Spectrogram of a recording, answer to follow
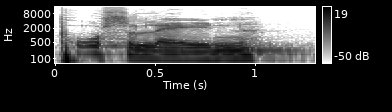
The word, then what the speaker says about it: porcelain: Eliot's pronunciations, I'll just say, he prefers always, not quite, I'm going to qualify it, he prefers instinctively a strong pronunciation. Porcelain, not porcelain.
